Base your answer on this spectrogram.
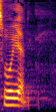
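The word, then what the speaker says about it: Waddesdon: Watson's Manor. Is it right? You heard about that? Okay. That is Waddesson. Waddesson, yes. I said I'm spelling it wrong.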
